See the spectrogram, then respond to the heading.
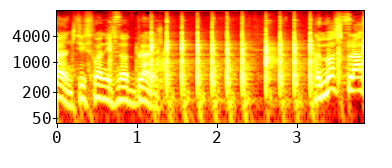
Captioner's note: knife chopping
